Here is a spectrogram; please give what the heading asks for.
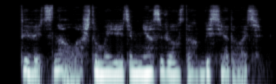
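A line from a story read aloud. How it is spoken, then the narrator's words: Intimate whisper. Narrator (Russian): прошептал ей на ухо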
